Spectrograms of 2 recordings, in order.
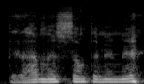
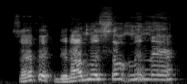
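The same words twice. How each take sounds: First: Said in the usual way. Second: High-pitched incredulous question; baffled surprise. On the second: Real, not acted. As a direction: pitch it way up, puzzled. Baffled by viewer's mafia remark.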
